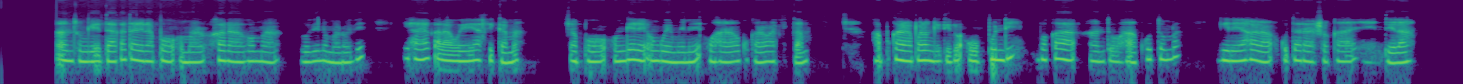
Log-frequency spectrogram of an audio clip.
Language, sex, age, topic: Oshiwambo, female, 18-24, agriculture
